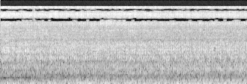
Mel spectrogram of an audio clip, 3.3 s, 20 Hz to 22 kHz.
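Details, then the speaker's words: 2004 Blue Bird SC2000 transit bus, diesel, parked with caged rear brakes: deep even idle rumble, no misses, knocks or hunting; normal idle. "But now that she's running and appears to be running pretty good,"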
